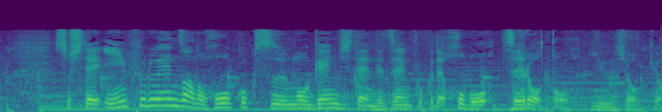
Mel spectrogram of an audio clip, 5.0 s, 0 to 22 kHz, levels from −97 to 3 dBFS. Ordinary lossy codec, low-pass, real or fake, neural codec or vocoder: none; 7.2 kHz; real; none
